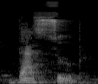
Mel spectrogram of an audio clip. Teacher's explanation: t was a plosive and s was what? A fricative. Now both of them have become what? Fricatives.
